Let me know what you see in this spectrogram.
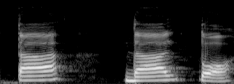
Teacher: ज़ुबान की नोक और ऊपर के दांतों की जड़ से अदा होता है। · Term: हुरूफ नितइया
